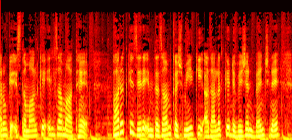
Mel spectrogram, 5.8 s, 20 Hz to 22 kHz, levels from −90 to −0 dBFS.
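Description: Nothing stood out on listening; no audible technical fault came through at any point in the clip.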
